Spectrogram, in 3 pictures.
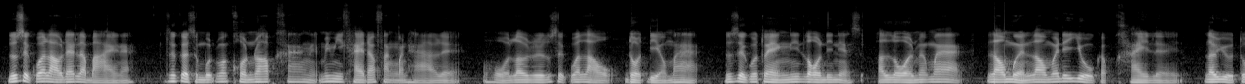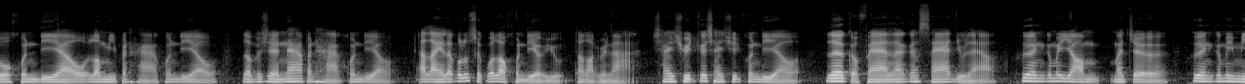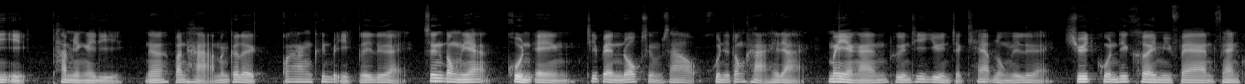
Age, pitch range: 20-39, 100-125 Hz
